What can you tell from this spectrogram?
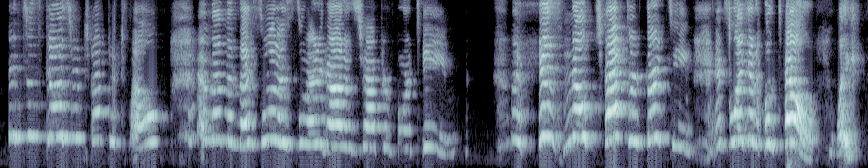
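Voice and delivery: very high, squeaky disbelief; incredulous. Real, not acted. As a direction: insist on it in astonished high pitch. Reader incredulous about the skipped chapter.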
